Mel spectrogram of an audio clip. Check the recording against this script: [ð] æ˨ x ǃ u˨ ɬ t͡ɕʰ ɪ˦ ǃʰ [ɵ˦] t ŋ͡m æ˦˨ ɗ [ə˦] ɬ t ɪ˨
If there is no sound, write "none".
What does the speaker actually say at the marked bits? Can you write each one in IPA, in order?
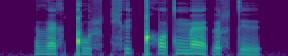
ð, ɔ˦, ə˦

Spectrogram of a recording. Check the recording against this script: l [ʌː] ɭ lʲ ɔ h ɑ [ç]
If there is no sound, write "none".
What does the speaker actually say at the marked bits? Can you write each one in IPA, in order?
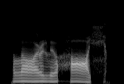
ʌː, ç

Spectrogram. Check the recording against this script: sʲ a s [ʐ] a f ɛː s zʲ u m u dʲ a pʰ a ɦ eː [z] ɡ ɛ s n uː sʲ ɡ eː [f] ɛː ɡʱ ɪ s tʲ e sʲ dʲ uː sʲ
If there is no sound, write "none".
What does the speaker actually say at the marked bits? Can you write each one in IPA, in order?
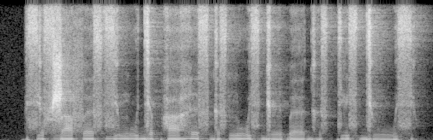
ʐ, s, ɓ

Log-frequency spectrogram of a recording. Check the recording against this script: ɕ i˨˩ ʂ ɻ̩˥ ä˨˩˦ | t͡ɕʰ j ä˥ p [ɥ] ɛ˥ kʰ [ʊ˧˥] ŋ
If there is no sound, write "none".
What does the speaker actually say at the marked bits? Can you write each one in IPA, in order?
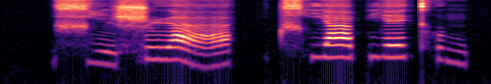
j, ʊ˨

